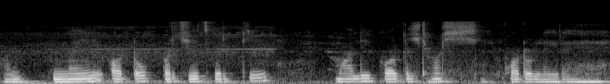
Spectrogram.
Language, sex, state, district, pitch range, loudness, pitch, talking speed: Hindi, male, Odisha, Nuapada, 120-130 Hz, -17 LUFS, 125 Hz, 110 wpm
